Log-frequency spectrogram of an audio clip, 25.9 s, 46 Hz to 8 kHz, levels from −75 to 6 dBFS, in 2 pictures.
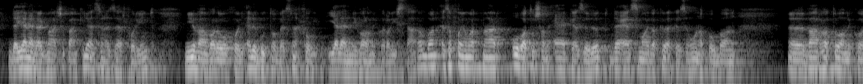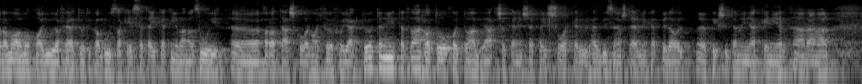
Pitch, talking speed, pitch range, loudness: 100 Hz, 140 wpm, 95-110 Hz, -25 LUFS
